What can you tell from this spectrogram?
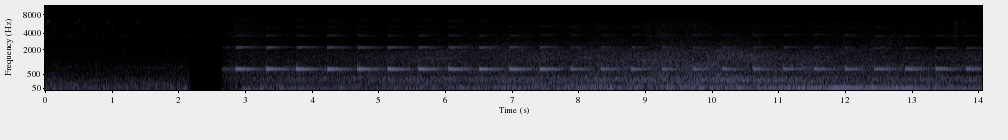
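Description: Japanese level-crossing warning bell ringing, a single electronic ding repeated about twice a second, starting about three seconds in after a brief dropout. A low rumble builds underneath in the second half.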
